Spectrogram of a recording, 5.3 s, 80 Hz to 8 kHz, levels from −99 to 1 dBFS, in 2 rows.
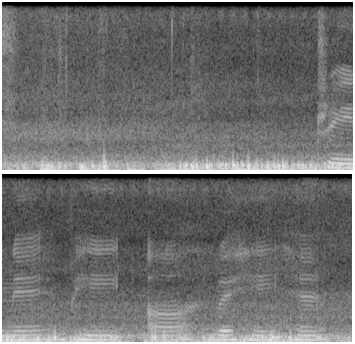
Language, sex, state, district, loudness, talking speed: Hindi, female, Madhya Pradesh, Katni, -17 LUFS, 70 wpm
